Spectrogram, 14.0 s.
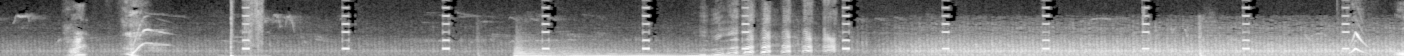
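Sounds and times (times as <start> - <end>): low held tone: 5.2 - 8.7
toy tractor engine: 9.2 - 14.0
toy timer beeping: 13.4 - 13.6.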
